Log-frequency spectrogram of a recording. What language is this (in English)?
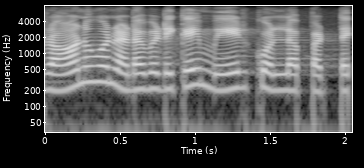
Tamil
